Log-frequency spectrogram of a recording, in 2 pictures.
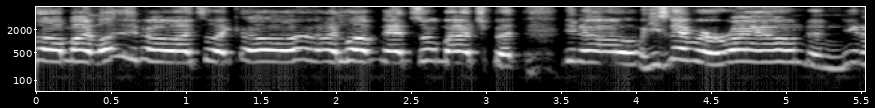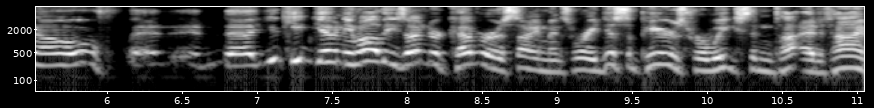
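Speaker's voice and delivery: put-on high girlish voice, a lonely wife complaining; Betty's voice. Betty pouring out her worries to Robbie, high and girlish. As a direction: go way up and play the neglected wife. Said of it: "and Betty says".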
